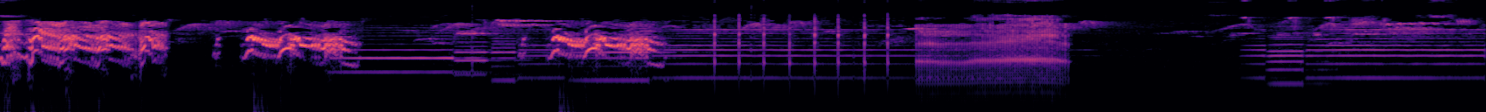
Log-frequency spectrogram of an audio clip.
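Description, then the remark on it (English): A fox yelps and howls in several short, wavering, loud bursts, set against steady electronic tones, a quick run of sharp clicks, and a brief rumbling buzz. “The fox lives in the woods too.”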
